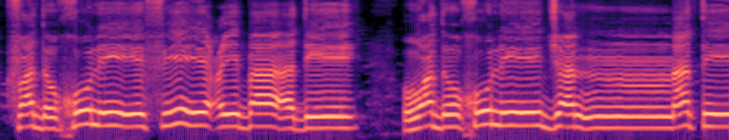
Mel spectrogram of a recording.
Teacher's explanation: दाल साकिन है, यहाँ पर हम क़लक़ला करके पढ़ेंगे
